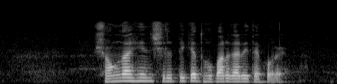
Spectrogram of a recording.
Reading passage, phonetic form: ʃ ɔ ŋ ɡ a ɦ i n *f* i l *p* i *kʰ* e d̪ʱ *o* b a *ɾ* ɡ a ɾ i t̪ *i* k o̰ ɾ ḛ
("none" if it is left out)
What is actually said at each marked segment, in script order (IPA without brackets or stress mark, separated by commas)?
ʃ, p, k, o, ɾ, e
